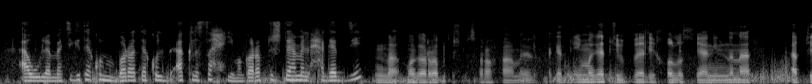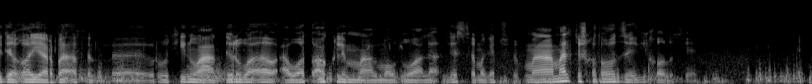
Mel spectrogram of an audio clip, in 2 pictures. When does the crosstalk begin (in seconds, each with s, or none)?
none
